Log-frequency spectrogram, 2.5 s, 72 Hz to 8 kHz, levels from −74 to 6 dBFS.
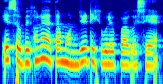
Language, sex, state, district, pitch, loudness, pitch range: Assamese, female, Assam, Kamrup Metropolitan, 245 Hz, -16 LUFS, 220-265 Hz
